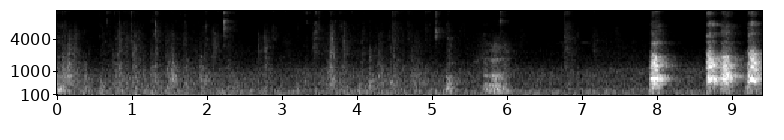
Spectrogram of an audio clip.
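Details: Red wire-haired dachshund making funny noises: soft scattered snuffles and grunts, then near the end a cluster of three sharp, loud barks or yips in quick succession.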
